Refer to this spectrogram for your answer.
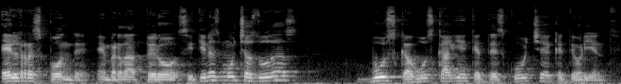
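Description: A man with a fairly high pitch sounds animated. His intonation is lively, and his pace is moderate. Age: 30s. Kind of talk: casual chat.

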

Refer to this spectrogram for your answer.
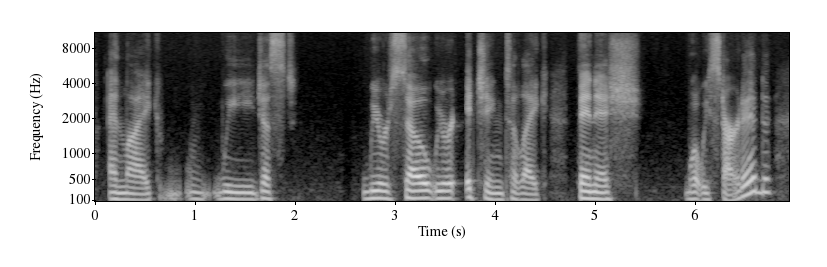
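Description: Against a quiet background, a man with a New York accent speaks at a medium pitch and a fairly slow pace, fairly even in intonation, with long, frequent pauses in a dry, close sound with no echo. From Long Island, New York. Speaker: actor. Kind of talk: casual interview chat.

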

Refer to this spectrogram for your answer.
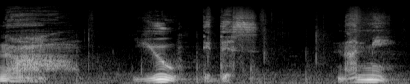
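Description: Putting on a character voice, a man speaks at a very slow pace in a low pitch, with a slightly mellow tone and ordinary pitch variation.

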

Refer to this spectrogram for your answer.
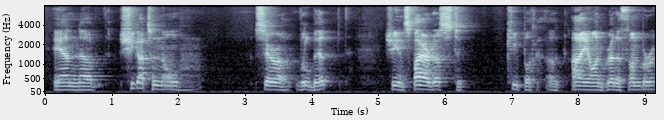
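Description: A man with an American accent and medium pitch, at a fairly slow pace with fairly even intonation and long, frequent pauses. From US Midwest, Detroit. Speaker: podcast host, economics institute president. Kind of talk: interview.

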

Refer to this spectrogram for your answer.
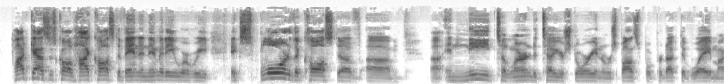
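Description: A man talks at a fairly quick pace with ordinary pitch variation. He has a normal speaking voice. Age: 30s. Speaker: addiction recovery advocate and podcast host. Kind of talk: casual interview.

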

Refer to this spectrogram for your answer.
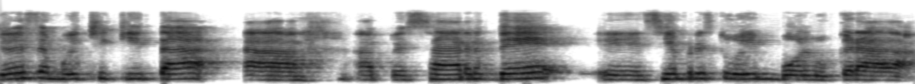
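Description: A woman with a Mexican accent speaks with fairly even intonation. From Mexico. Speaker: digital consultant. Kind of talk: interview.

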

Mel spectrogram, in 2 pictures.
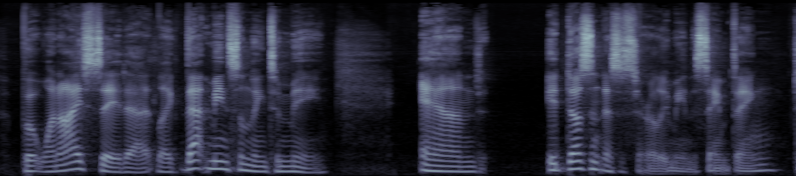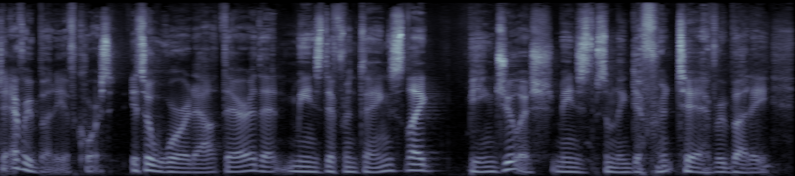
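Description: On a very clean recording with a silent background, a man speaks in an unremarkable speaking voice at medium pitch. His intonation is lively and his pace fairly quick. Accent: American. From New York, Brooklyn. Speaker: bluegrass musician. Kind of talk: interview. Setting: at home.

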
